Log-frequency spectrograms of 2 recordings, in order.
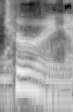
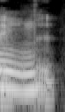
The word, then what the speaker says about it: Turing: Is it Turing? – Right. It's Turing, actually. Turing. But okay, go, Max.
